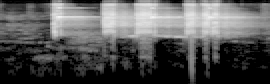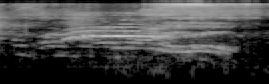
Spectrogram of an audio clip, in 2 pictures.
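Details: Kala tetar, or Black francolin, calls loudly: a short rasping note, then three rapid harsh, buzzy bursts lasting about two seconds. A softer, lower, wavering sound trails afterward.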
